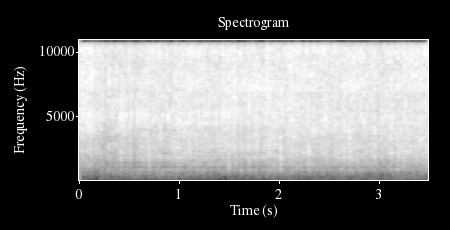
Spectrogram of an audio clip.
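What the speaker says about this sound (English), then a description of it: "Looks like we could use maybe a touch of oil in the pan. And I'm gonna get the peppers going." Sausage and peppers sizzle in an oiled pan over a camp cooking setup, a steady, dense frying hiss that holds close and even throughout with no voices.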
